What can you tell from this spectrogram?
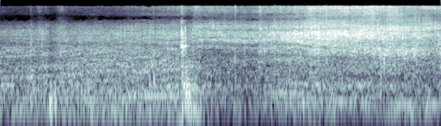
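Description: A vehicle engine running steadily, under a rushing hiss that grows louder about two and a half seconds in.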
